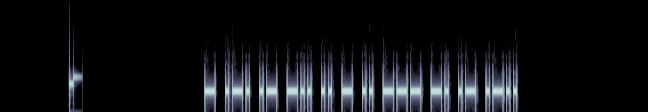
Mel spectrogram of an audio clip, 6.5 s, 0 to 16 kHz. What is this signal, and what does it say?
Morse code, heard as a keyed tone, about 34 wpm, 700 Hz. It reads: TRADITIONAL
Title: Top 751-1000 Words 35wpm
